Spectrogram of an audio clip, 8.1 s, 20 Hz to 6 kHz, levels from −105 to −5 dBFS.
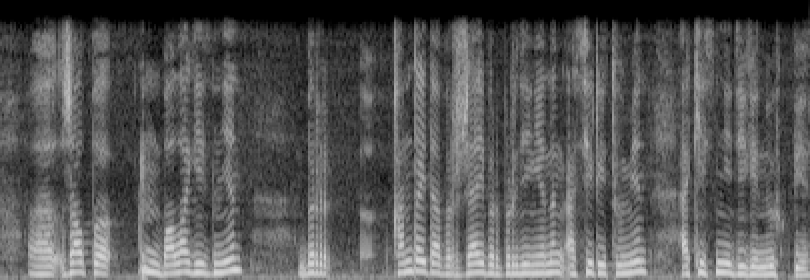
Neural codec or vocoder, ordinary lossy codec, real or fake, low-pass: none; none; real; 5.4 kHz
